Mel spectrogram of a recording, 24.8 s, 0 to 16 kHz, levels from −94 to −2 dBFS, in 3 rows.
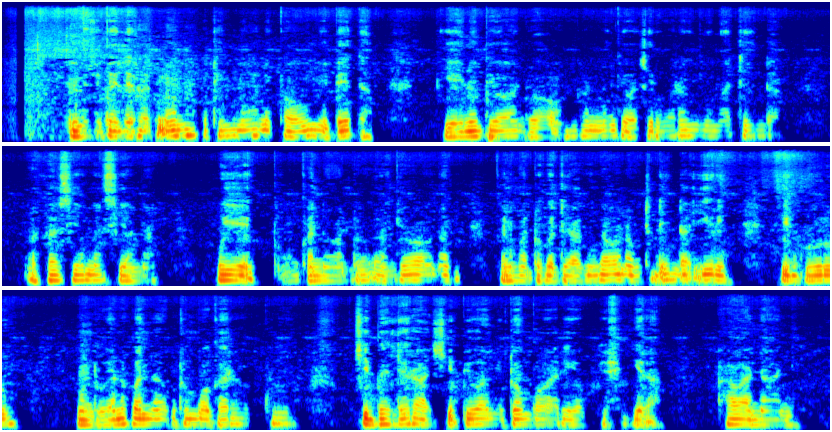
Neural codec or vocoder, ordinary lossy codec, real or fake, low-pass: none; AAC, 64 kbps; real; 14.4 kHz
